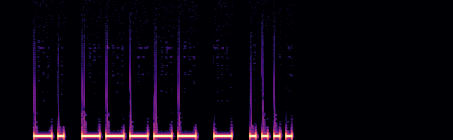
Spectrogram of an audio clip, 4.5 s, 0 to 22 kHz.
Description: Morse code, heard as a keyed tone, about 22 wpm, 700 Hz. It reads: N0TH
